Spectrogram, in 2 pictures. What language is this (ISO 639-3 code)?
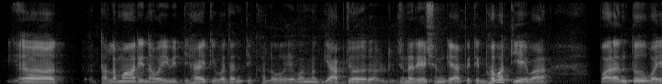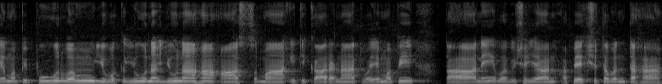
san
